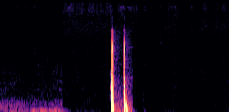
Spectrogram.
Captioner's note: hangup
